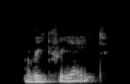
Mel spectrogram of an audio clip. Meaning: Alternative form of re-create
- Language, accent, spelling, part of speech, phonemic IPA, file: English, Southern England, recreate, verb, /ɹiː.kɹiˈeɪt/, LL-Q1860 (eng)-recreate.wav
